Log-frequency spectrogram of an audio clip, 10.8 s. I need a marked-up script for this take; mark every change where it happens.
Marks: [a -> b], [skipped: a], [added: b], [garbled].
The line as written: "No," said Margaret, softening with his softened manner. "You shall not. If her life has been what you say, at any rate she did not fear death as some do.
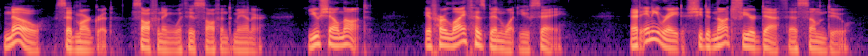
"No," said Margaret, softening with his softened manner. "You shall not. If her life has been what you say, at any rate she did not fear death as some do.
